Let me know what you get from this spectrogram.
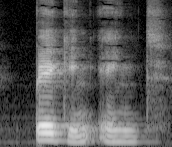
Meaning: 1. Pekin duck (breed of duck) 2. Peking duck (poultry dish)
- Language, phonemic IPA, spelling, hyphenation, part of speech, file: Dutch, /ˈpeː.kɪŋˌeːnt/, pekingeend, pe‧king‧eend, noun, Nl-pekingeend.ogg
